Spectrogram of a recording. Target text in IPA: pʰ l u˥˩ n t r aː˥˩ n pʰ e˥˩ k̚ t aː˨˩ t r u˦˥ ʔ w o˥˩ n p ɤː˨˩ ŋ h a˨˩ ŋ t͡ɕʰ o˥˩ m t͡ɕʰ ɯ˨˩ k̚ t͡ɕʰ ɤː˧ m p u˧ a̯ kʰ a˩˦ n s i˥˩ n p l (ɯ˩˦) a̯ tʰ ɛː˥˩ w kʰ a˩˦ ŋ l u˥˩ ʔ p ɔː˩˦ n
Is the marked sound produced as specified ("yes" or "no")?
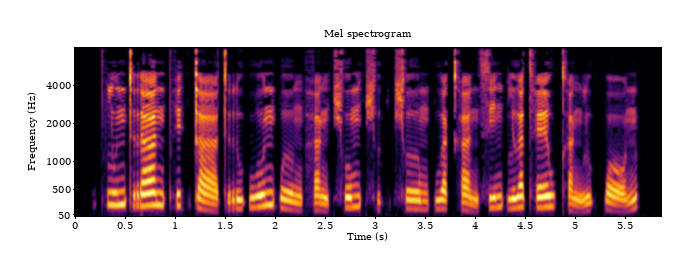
no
